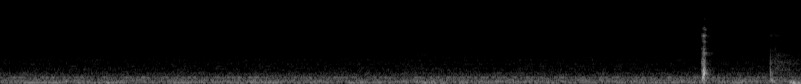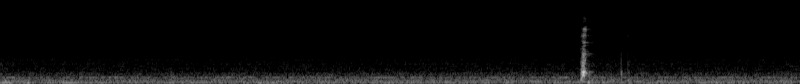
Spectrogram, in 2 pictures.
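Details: Hiccups while drunk: two sharp, brief hiccups about seven seconds apart over a steady low engine rumble, as in a moving vehicle.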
